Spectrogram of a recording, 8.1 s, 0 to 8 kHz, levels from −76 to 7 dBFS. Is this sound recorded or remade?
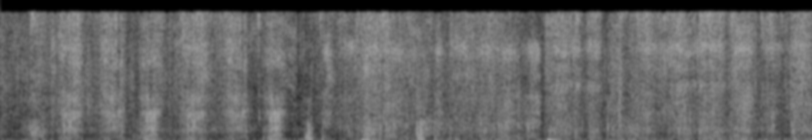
recorded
